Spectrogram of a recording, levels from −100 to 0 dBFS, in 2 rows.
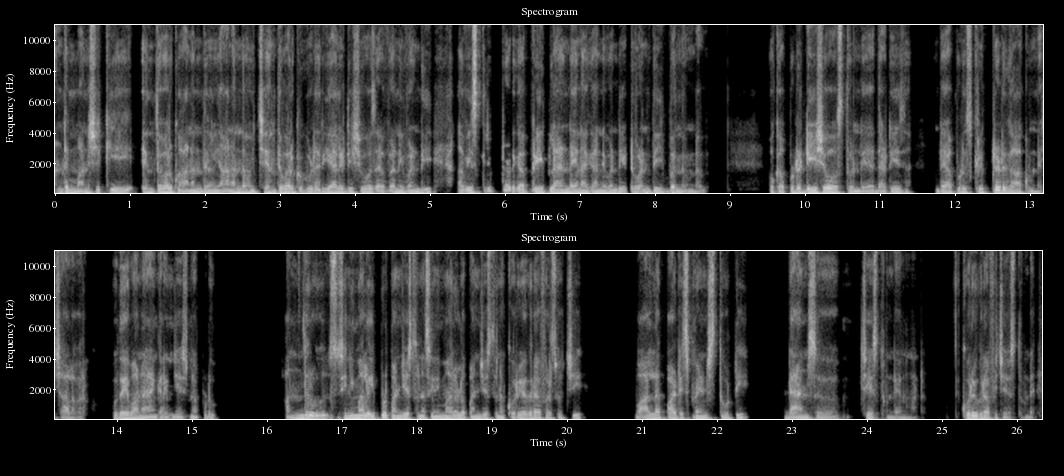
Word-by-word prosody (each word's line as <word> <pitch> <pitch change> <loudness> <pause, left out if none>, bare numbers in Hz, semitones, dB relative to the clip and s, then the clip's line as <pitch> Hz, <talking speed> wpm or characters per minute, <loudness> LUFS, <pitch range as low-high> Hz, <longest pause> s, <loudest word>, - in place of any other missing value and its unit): అంటే, 170 +1 0 0.2
మనిషికి 155 +7 +2 0.4
ఎంతవరకు 145 +4 +1
ఆనందం 135 +2 +1 0.2
ఆనందమిచ్చేంత 135 +1 +2
వరకు 140 +1 +1
కూడా 135 +4 0
రియాలిటీ 135 +1 +1
షోస్ 140 -1 -1
అవ్వనివ్వండి 130 +2 -1 0.4
అవి 145 +1 +1
స్క్రిప్టెడ్‌గా 145 +1 -3
ప్రి 145 - +4
ప్లాన్డ్ 145 -1 +3
అయినా 140 -1 +2
గానివ్వండి, 130 +2 0
ఎటువంటి 140 +1 -2
ఇబ్బందుండదు. 115 -4 -4 0.9
ఒకప్పుడు 145 +5 -1
'ఢీ' 135 +2 +6
షో 150 0 +5
వస్తుండే 125 -3 -1 0.2
థటీజ్ 125 +1 -3 0.4
అంటే, 140 +3 -2
అప్పుడు 135 +1 -3
స్క్రిప్టెడ్ 135 +6 +1
గాకుండే 130 -6 -4
చాలా 100 -1 -6
వరకు. 105 - -14 0.3
ఉదయబాను 130 0 +2
యాంకరింగ్ 120 0 -4
జేసినప్పుడు 120 +1 -6 1.0
అందరూ 170 +6 +3 0.4
సినిమాలో 160 0 +4
ఇప్పుడు 160 +3 +1
పనిచేస్తున్న 150 0 +2
సినిమాలలో 145 +1 +1
పనిచేస్తున్న 130 0 0
కొరియోగ్రాఫర్సొచ్చి 135 +2 -1 0.8
వాళ్ళ 145 +3 -1 0.2
పార్టిసిపెంట్స్‌తోటి 140 +2 +1 0.7
డాన్స్ 130 +2 +2 0.7
చేస్తుండే 120 -6 -4
అన్నమాట 90 +1 -16 0.6
కొరియోగ్రఫీ 150 -4 +2
చేస్తుండే. 110 -4 -7
135 Hz, 105 wpm, -27 LUFS, 130-145 Hz, 1.0 s, ఢీ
